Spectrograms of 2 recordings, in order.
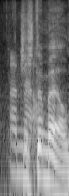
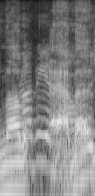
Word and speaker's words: Amell: Just Amell, not Amell. You don't go French, you don't go whatever. Robbie Amell, Robbie Amell, and May Whitman.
